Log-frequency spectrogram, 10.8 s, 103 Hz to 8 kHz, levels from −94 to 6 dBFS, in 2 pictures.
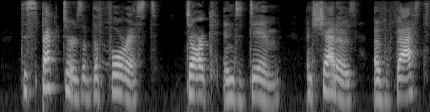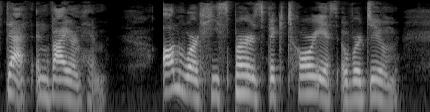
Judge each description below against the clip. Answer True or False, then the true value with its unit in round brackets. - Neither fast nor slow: False (115 wpm)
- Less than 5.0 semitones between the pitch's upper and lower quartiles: True (3.0 semitones)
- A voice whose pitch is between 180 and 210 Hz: True (190 Hz)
